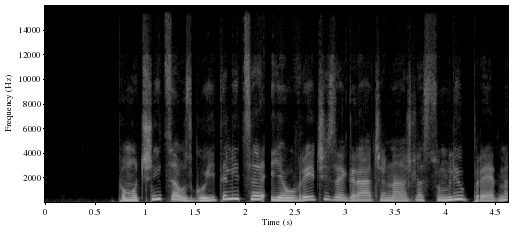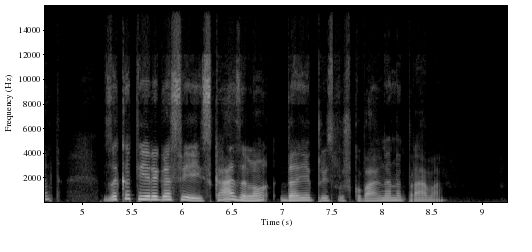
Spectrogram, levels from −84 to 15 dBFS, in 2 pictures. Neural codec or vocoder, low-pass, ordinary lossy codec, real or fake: codec, 44.1 kHz, 7.8 kbps, Pupu-Codec; 14.4 kHz; Opus, 24 kbps; fake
